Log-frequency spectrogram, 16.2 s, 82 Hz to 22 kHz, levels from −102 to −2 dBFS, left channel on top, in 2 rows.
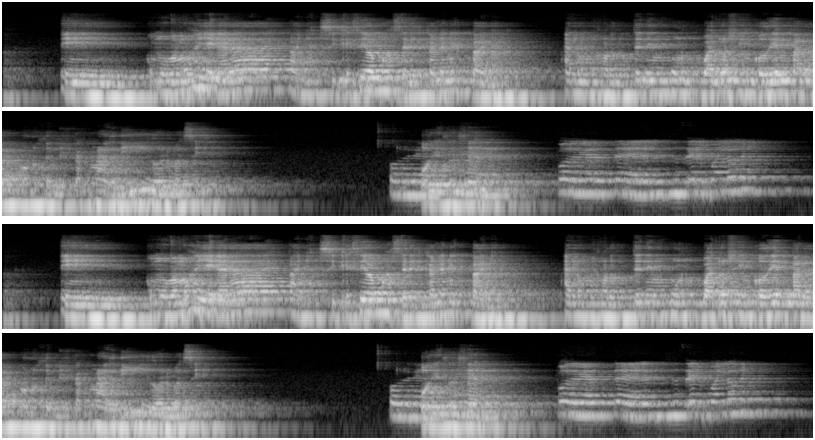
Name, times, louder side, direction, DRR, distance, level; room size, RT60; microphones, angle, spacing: voice 1, 0.6-5.0 5.6-10.1 12.3-13.0, right 1 dB, 65° right, 0 dB, 5.3 m, -24 dB
voice 2, 12.0-13.1 13.7-15.5, right 1 dB, 85° right, 1 dB, 5.5 m, -31 dB
28.5 x 14.5 x 8.2 m, 1.5 s
head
